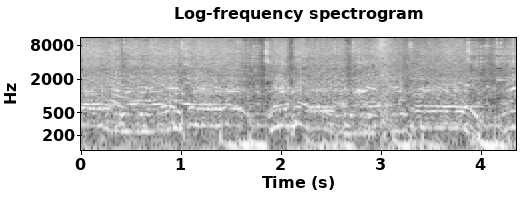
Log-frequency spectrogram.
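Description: A woman singing through a microphone and loudspeakers, her amplified voice loud and holding long, gliding notes, over Adowa drumming for the dance.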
